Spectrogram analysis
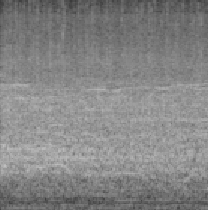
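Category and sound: crowd, crowd applauding and cheering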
